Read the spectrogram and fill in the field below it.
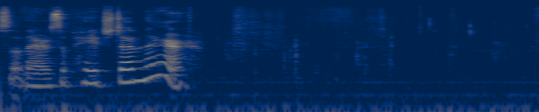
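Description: A paper page turns over with a soft flutter.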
